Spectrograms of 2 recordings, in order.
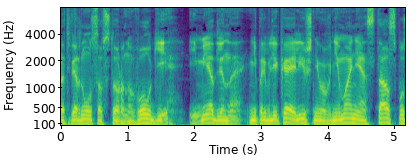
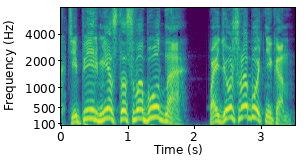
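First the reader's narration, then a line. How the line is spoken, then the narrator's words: Shout. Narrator (Russian): закричал он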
